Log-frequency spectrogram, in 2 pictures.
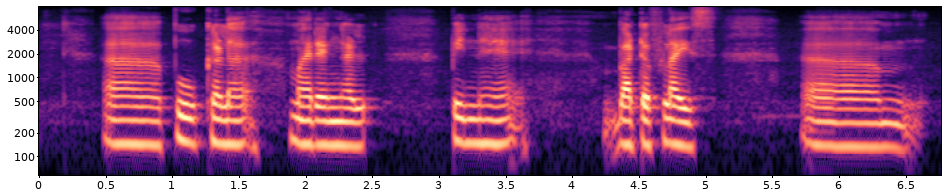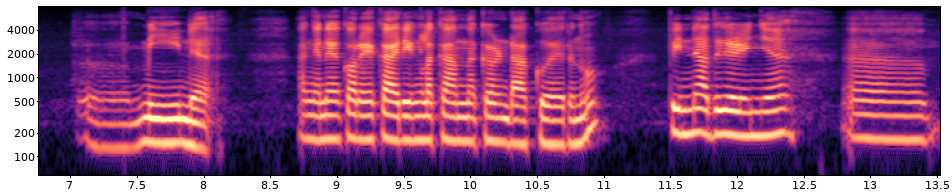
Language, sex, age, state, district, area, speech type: Malayalam, female, 45-60, Kerala, Ernakulam, rural, spontaneous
